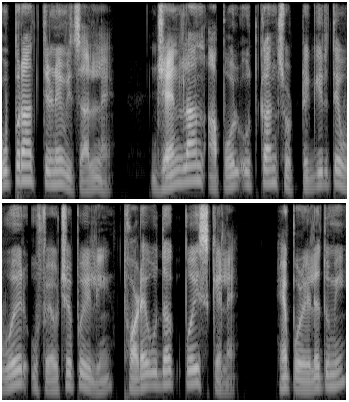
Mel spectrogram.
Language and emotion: Goan Konkani, neutral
